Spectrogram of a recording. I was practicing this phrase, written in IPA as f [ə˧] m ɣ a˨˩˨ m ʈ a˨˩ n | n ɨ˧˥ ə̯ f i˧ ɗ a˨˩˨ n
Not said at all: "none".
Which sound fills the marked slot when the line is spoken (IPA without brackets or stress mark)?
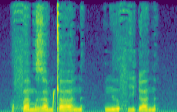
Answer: a˧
